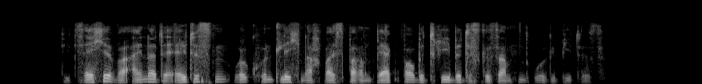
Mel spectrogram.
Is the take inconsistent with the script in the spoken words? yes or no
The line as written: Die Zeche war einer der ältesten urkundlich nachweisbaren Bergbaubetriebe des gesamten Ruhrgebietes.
no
